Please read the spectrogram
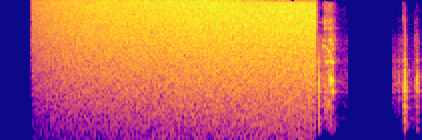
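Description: Intro sound effect for an animated title card: a white-noise hiss swells steadily for about three seconds and cuts off abruptly, followed by a couple of short, bright blips near the end.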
